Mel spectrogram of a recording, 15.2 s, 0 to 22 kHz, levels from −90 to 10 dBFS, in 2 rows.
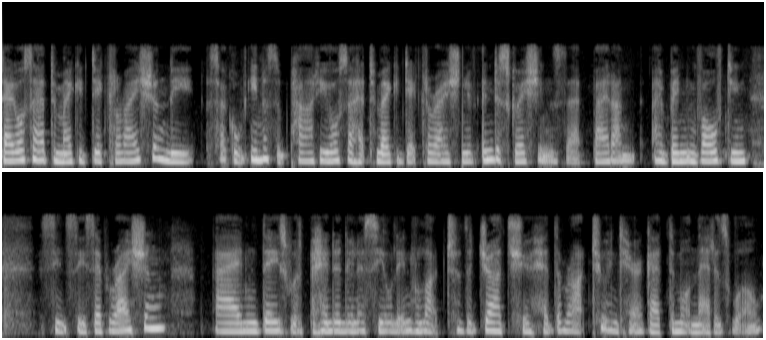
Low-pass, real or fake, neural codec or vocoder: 7.2 kHz; fake; codec, 24 kHz, 0.9 kbps, WavTokenizer, medium speech release version 2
